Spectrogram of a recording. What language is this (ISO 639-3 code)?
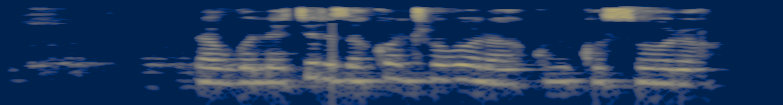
kin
